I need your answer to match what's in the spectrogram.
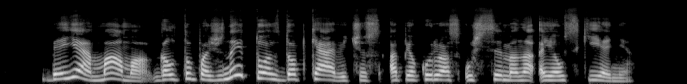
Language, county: Lithuanian, Vilnius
